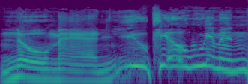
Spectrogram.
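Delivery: very slow, very high, deliberate, drawn-out. Reading a story, voicing a man's reply during a fight, said very slowly. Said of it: "he said it so slowly".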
